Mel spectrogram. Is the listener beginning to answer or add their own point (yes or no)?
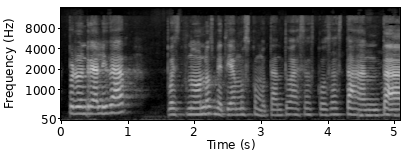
no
